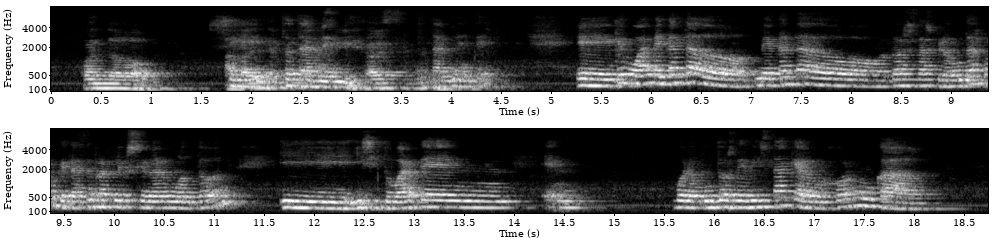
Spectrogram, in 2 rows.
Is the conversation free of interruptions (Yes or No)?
No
